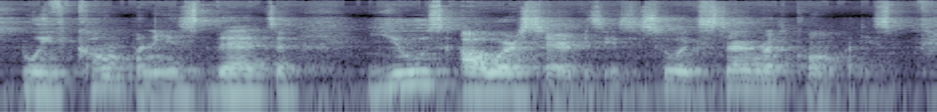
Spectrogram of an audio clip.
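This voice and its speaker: In an Italian accent, a man speaks at a fairly slow pace with lively intonation, amid noticeable background noise and audible room echo. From Italy. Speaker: software engineer. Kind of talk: prepared presentation. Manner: halting, many fillers.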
